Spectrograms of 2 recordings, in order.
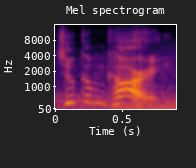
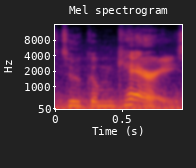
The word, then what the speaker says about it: Tucumcari: time I recorded and I mispronounced Tucumcari apparently it's Tucumcari so I do apologize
